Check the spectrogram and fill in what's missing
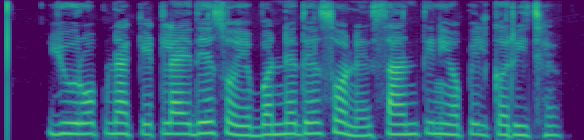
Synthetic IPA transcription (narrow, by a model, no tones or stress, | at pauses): juɾopnakeʈlajd̪eʃoebənːed̪eʃonesãnt̪iniəpilkəɾit͡ʃʰe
